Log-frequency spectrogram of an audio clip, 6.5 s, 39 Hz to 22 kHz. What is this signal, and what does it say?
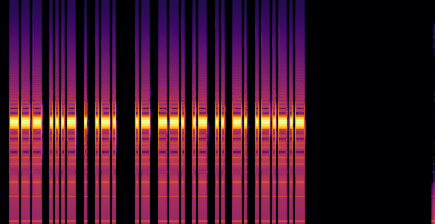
Morse code, heard as a keyed tone, about 28 wpm, 700 Hz. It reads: OVER AGAIN.
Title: Sentences from Top 1000 Words - Review Part 1 - 28wpm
